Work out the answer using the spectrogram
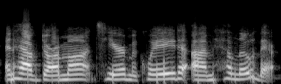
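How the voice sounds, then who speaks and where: A woman's voice: a little high, fairly even intonation, unhurried, a little mellow, dry recording, dull audio. A woman hosting a livestream, chatting informally and reading out viewer comments. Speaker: livestream panel host.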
